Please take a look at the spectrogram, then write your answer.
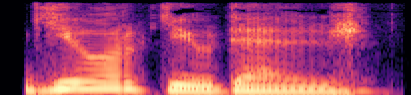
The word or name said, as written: gheorghiu dej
